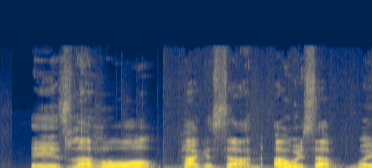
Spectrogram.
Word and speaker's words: Lahore: Let's have a look and see how it's pronounced. Lahore.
